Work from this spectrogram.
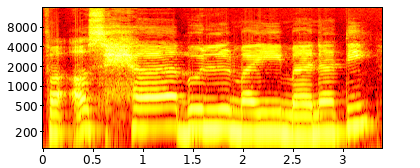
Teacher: سواد کو پر پڑھنا ہے کیونکہ سواد حروف مستعلیہ میں سے ہے. ہا کے مخرج کا خاص خیال رکھنا ہے کیونکہ ہا حلق کے درمیان والے حصے سے نکلتا ہے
